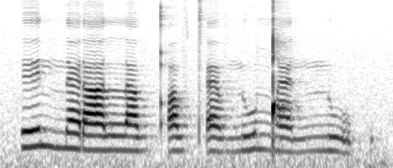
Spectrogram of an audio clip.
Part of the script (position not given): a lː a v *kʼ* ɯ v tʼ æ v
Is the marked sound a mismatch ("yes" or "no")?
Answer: yes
